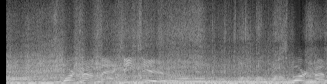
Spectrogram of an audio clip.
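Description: Engines of several sport compact race cars running together at racing speed on a dirt oval, a loud steady drone of overlapping engine tones. A voice talks over it.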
